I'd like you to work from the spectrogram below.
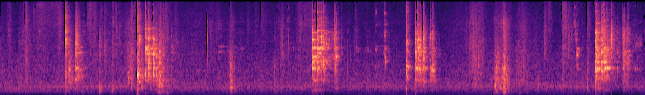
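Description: Glass canning jars being loaded one by one into a pressure canner, sharp clinks and knocks of glass against metal in irregular bursts with quieter gaps between.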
